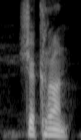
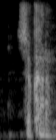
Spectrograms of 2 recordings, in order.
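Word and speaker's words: Shukran (شكرًا): How do you say it? Shukran. Shukran.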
